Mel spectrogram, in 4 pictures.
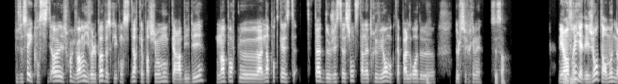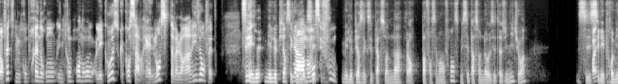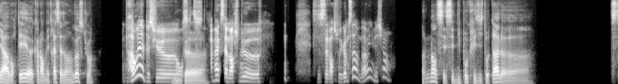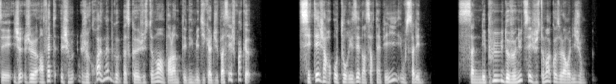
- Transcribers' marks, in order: "comprendront" said as "comprennerons"; chuckle; other background noise
- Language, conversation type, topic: French, unstructured, Qu’est-ce qui te choque dans certaines pratiques médicales du passé ?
